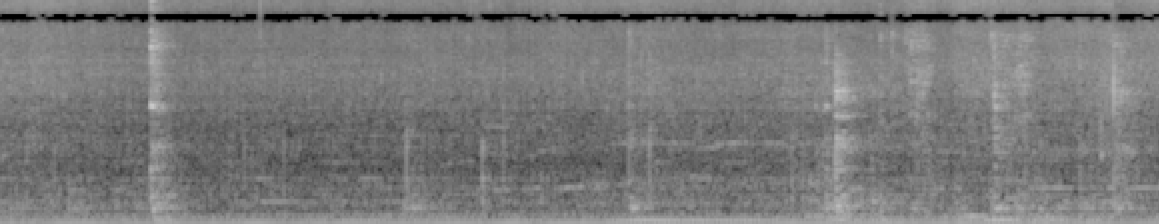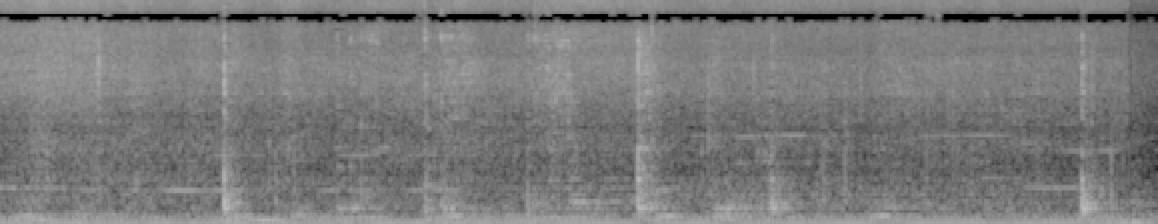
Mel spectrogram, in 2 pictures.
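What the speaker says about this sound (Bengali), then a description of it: "তেলটা গরম হয়ে গেছে, আমি এবার চিংড়ি মাছগুলো একটা একটা করে ভেজে নেব।" Oil sizzles steadily throughout, with scattered sharp pops and crackles as shrimp fry in a hot pan; no voices.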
